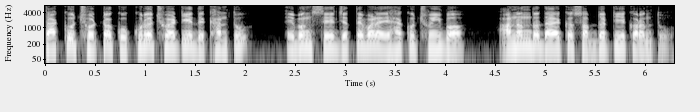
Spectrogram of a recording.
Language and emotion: Odia, neutral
